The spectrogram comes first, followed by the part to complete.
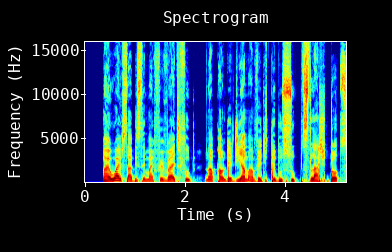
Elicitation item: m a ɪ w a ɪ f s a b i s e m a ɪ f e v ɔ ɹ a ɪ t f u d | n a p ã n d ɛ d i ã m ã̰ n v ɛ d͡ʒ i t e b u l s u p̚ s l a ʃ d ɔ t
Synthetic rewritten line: m a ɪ w a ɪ f s a b i s e m a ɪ f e v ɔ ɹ a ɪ t f u d | n a p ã n d ɛ d i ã m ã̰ n v ɛ d͡ʒ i t e b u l s u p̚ s l a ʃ d ɔ t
